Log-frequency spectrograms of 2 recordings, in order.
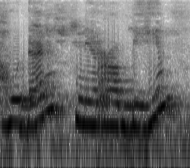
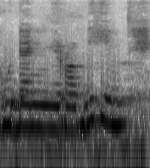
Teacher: karena si kasroh tainya itu melebur ke huruf mim Jadi dimasukkan gitu sehingga dibacanya hudani robbihim itu yang tadi sama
